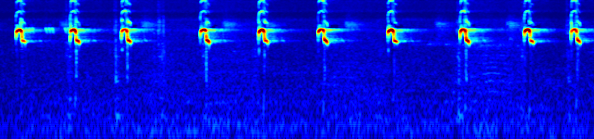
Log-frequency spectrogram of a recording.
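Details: Javan tesia in energetic song for bird-keeper lure use: ten bright, abrupt, downward-bending chirps at an uneven pace of roughly two per second, ringing clearly over silence.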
